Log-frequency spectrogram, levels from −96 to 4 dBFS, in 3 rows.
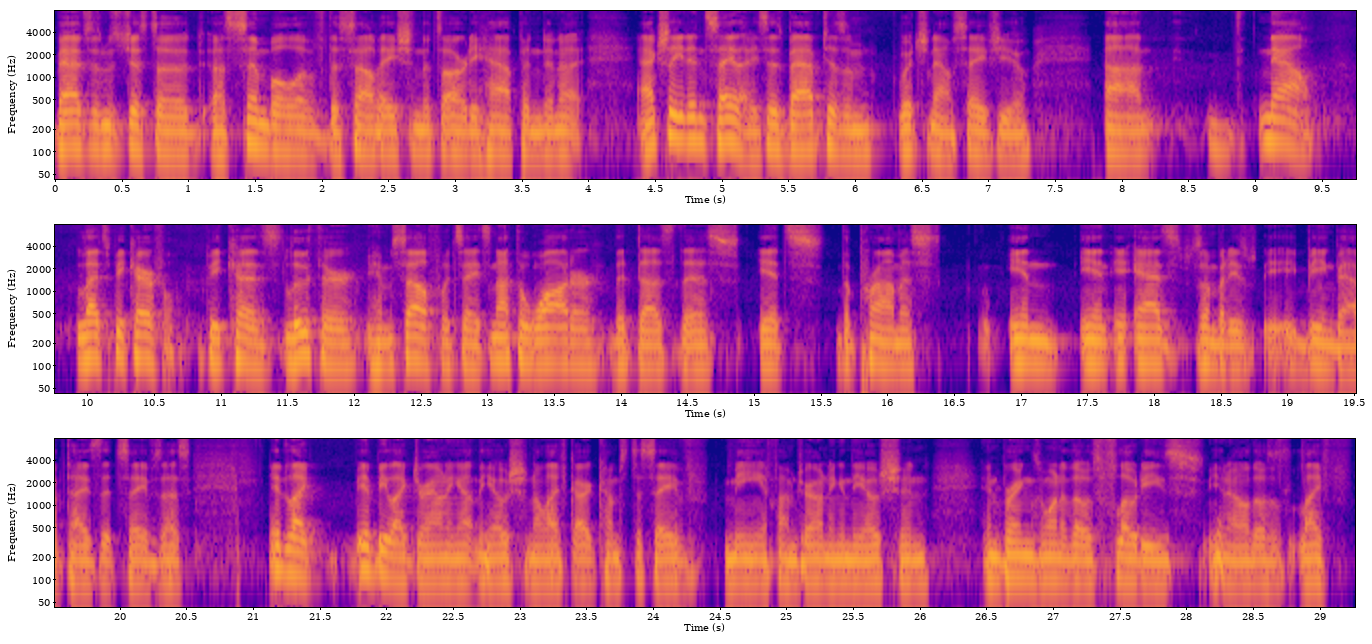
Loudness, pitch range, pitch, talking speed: -25 LUFS, 95-115 Hz, 100 Hz, 180 wpm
